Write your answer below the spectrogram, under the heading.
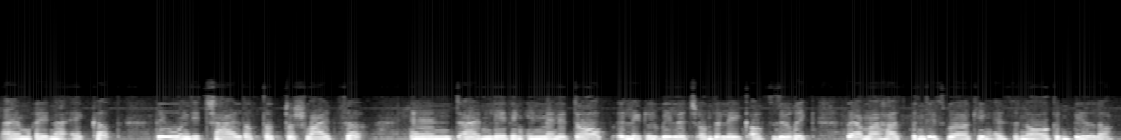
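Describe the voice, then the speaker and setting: High-voiced middle-aged woman, old radio recording. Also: steady tone, normal speed. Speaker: interviewee, daughter of the programme's subject. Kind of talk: prepared personal account for radio. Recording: dull 1950s radio recording.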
